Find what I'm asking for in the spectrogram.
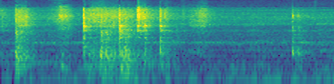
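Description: Vermicelli roasting in desi ghee in a pan, with a few irregular scrapes and clinks of a spoon against the metal over a low, steady sizzle, close and moderately loud.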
